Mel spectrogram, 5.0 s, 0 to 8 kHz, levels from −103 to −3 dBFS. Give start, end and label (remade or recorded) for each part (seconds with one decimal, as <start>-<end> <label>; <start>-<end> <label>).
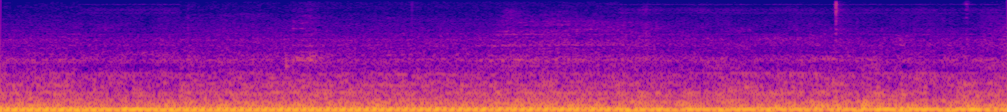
0.0-0.4 recorded; 0.4-0.9 remade; 0.9-3.1 recorded; 3.1-5.0 remade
